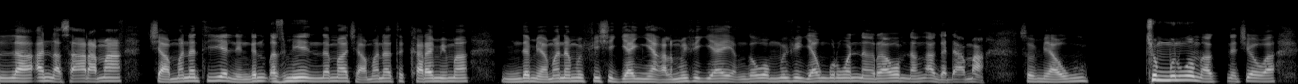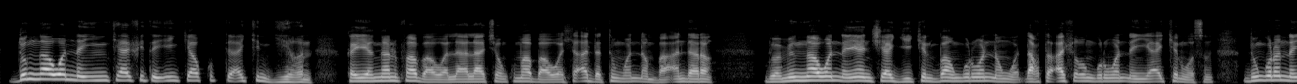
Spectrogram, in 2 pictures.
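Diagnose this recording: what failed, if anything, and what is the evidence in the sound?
Burst of packet loss at 12.13–12.29 s, network stage: last sound extended and faded over 135 ms, resuming at "da cewa" with 140 ms missing.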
